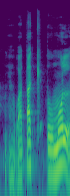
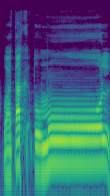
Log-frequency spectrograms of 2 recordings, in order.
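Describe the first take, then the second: First: The vowel after the m is kept short. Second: The vowel after the m is drawn out long. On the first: The speaker calls it right. "tidak dibaca panjang" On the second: The speaker calls it wrong. "Jangan dibaca"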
